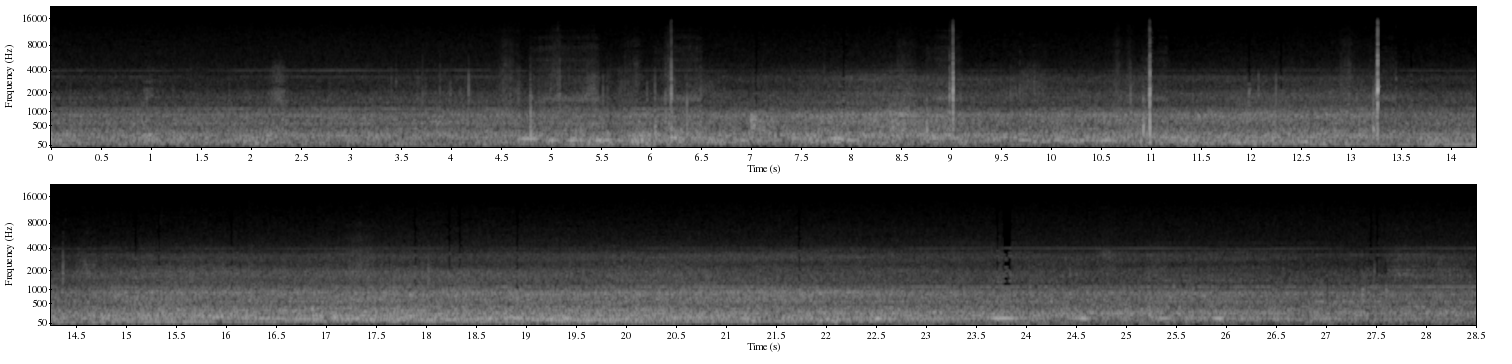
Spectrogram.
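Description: A fairground tower ride's motor hums low and steady as the cabin rises.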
